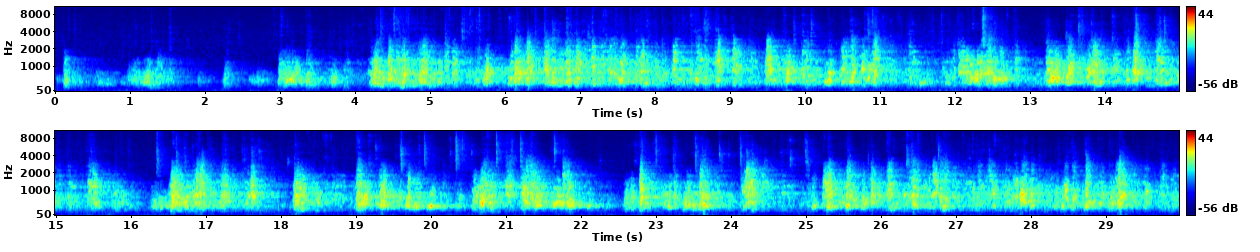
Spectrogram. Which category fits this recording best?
Sound effects > Objects / House appliances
